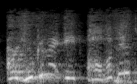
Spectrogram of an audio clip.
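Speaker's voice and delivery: put-on high-pitched girlfriend interrogation. Girlfriend challenging him over cakes, high-pitched. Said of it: "and she's like".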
